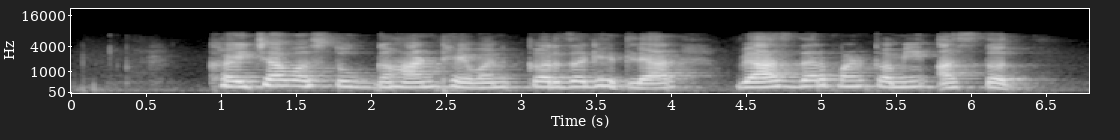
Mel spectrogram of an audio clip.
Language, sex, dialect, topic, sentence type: Marathi, female, Southern Konkan, banking, statement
